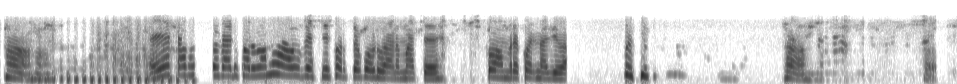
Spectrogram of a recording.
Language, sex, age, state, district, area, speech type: Odia, female, 60+, Odisha, Angul, rural, conversation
